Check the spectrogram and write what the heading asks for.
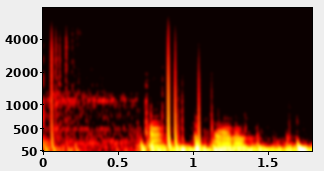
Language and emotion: Russian, neutral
